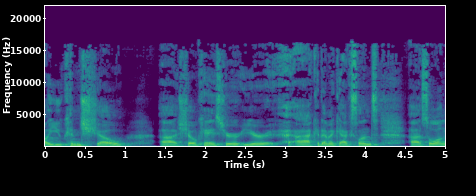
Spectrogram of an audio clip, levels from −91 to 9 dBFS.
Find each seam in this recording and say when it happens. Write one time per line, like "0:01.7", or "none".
none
